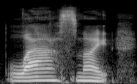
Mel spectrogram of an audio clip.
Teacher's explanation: then we have a stop t at the end of night · the t between two consonants like this even when they're in two different words is often dropped last night it's just the s sound into the n sound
